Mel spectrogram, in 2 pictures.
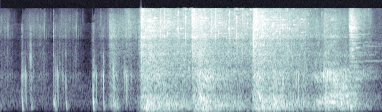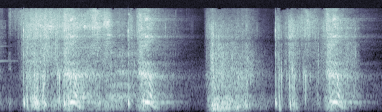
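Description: A sword swings and strikes with sharp slashes.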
